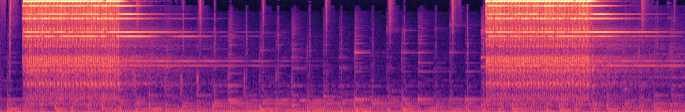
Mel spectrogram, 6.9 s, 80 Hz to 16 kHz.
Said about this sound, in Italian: Sta di fatto però che nei mesi precedenti, quel febbraio 1988, il telefono di casa Vicky squilla ad ogni ora del giorno e della notte.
